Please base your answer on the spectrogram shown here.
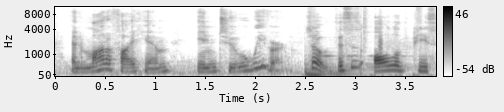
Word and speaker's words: wyvern: of Thrones dragons and yes I pronounce it weav if you would like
